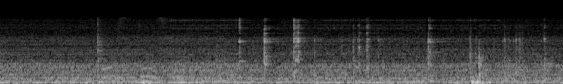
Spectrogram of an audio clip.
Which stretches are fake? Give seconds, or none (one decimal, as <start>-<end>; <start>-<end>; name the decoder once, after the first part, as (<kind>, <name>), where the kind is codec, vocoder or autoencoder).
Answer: 1.7-2.4 (vocoder, WaveNeXt); 3.2-5.0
